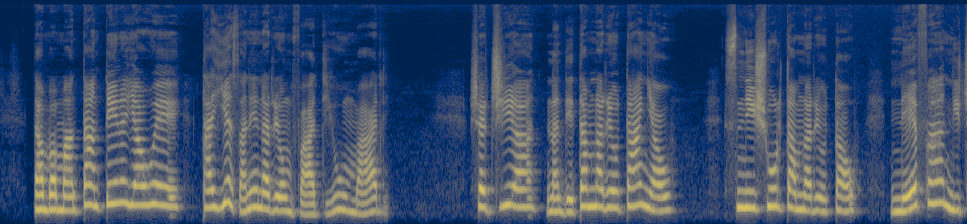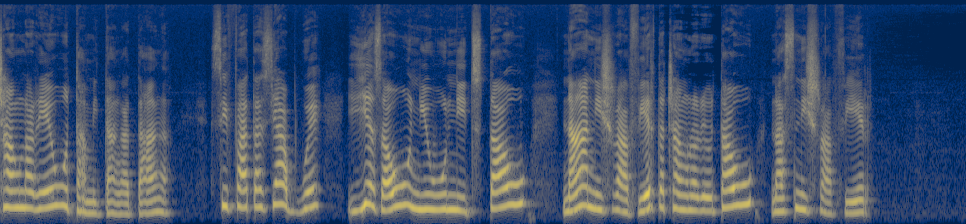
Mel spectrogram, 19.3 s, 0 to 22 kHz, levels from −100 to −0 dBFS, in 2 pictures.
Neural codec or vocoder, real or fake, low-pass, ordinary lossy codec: none; real; none; none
